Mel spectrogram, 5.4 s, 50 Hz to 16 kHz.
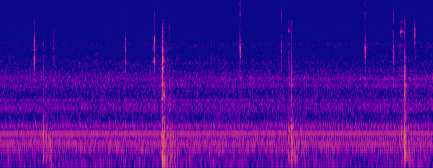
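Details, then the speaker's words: John Deere 7600 tractor under spring prep, with a coil reading 10.4 ohms against the 12 ohm spec: four sharp, separate clicks over a faint hum as the brake pedal is pushed, the brake switches snapping over. The owner doubts the switches are at fault, though the diagnostic mode doesn't read the right brake. "I can actually hear the switches going back and forth."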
